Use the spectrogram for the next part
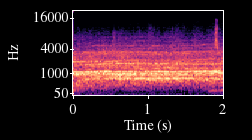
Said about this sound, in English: As we hear the Western crowd cheer for Okpali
